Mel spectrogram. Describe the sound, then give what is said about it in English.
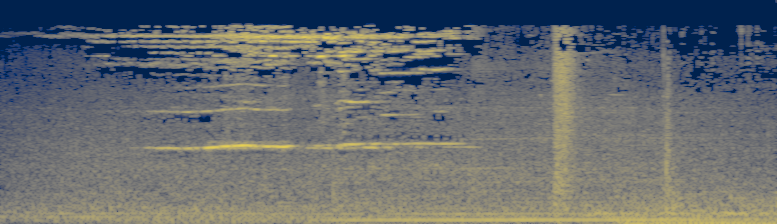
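A bus rumbles as high, thin brake squeals ring out over the engine noise, followed by a short hiss of air as it pulls to a stop. “Does this bus go to the town centre?”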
